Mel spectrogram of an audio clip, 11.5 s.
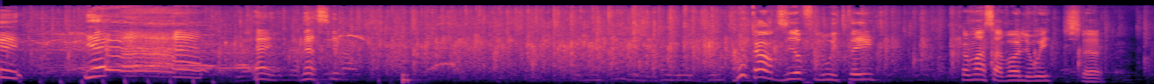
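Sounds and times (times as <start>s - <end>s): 
audience applauding: 0.0s - 11.5s
speech: 0.1s - 1.5s, 2.5s - 3.6s, 7.4s - 8.9s, 9.6s - 11.1s
high whoops and shouts: 0.3s - 2.8s, 4.2s - 4.6s.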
